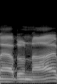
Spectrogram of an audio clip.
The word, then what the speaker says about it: Adonai: used the word uh adonai which it's spoken out on eye but it's yhvh it's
